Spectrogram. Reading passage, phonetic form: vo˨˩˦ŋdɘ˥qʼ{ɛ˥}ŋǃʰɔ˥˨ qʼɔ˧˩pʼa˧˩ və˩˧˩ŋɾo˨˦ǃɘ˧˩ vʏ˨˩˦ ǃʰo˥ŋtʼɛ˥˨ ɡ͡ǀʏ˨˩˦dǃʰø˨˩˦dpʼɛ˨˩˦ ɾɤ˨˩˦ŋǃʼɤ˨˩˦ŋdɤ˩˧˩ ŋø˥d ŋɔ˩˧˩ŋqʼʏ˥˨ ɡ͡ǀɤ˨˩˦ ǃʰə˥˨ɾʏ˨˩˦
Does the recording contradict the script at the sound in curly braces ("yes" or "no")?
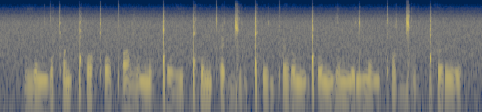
yes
